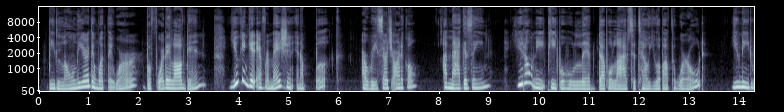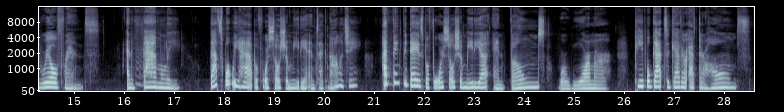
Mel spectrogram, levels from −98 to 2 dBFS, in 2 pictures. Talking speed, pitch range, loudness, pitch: 145 wpm, 155-215 Hz, -23 LUFS, 185 Hz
